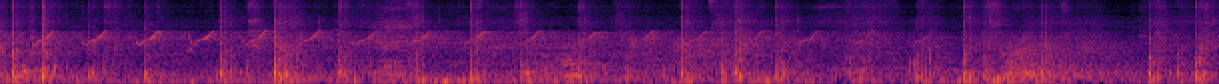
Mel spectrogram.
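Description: Boxing gloves smacking together in quick, irregular punches and blocks, with shoes shuffling on the paving. A high, rapidly repeated chirping runs through the first second or so.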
